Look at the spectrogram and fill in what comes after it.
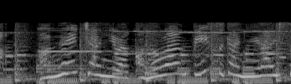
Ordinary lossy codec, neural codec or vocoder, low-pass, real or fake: none; none; 7.2 kHz; real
